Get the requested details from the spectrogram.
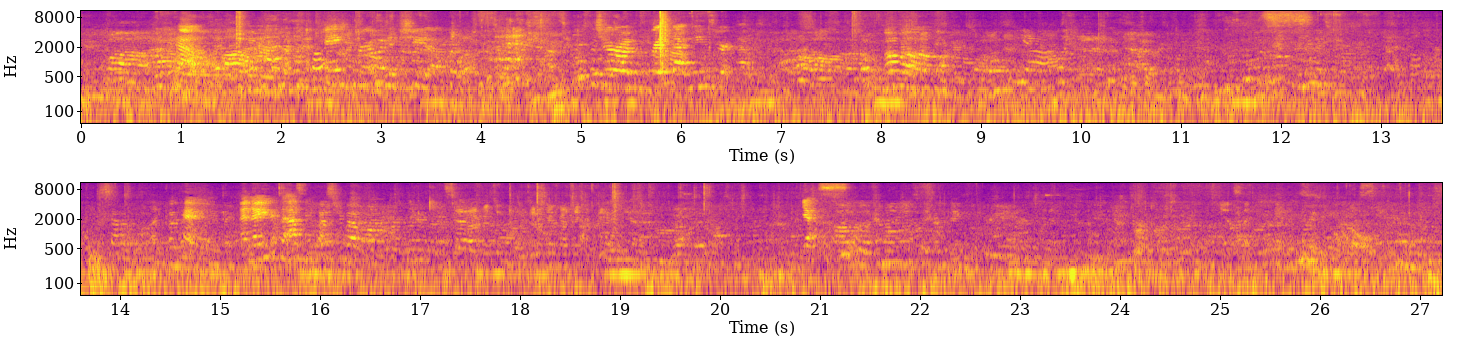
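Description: Voices of a crowd murmur and chatter nearby.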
